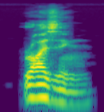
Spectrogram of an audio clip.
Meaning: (verb) present participle and gerund of rise; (noun) 1. Rebellion 2. The act of something that rises 3. A dough and yeast mixture which is allowed to ferment
- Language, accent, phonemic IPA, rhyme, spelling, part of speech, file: English, Australia, /ˈɹaɪzɪŋ/, -aɪzɪŋ, rising, verb / noun / adjective / preposition, En-au-rising.ogg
